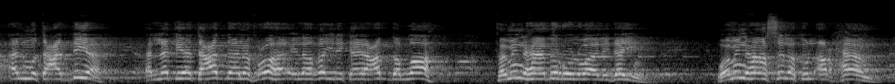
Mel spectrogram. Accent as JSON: {"language": "Arabic", "country": "Egypt", "said": "بلدنا مصر"}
